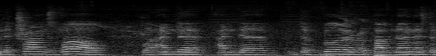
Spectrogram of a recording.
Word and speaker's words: Boer: Transvaal, were under the Boer Republic, known as the Boer Republics. Boer or Boer, as English people pronounce it.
